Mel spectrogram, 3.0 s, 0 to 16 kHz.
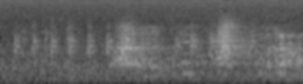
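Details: At a grey heron nesting colony in Sendaibori River Park, Tokyo, in March 2022, many chicks give quick rattling pulses, broken by two louder, raspy squawks.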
